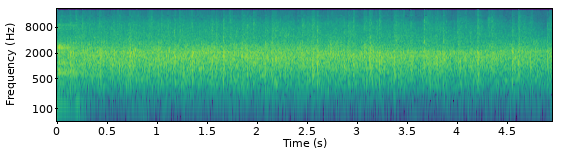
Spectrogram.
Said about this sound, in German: Erstmal, das ist ein Applaus wert. 500 Kilometer für den heutigen Abend.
